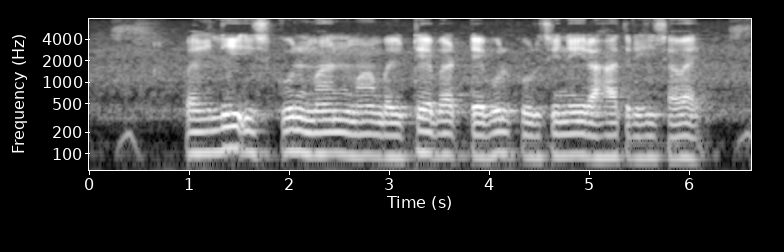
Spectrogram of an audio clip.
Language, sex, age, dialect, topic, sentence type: Chhattisgarhi, male, 18-24, Western/Budati/Khatahi, agriculture, statement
